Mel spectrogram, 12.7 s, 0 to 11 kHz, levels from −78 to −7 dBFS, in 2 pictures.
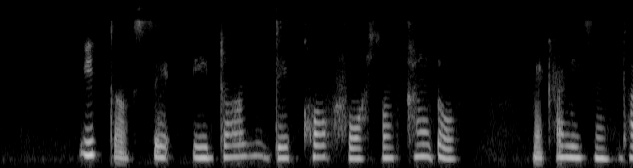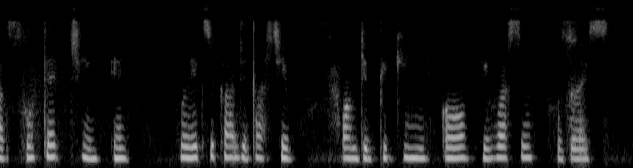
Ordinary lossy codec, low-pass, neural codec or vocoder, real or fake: Opus, 16 kbps; 7.2 kHz; codec, 16 kHz, 1.1 kbps, Voila-Tokenizer; fake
